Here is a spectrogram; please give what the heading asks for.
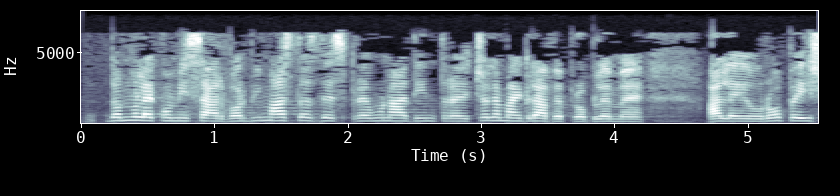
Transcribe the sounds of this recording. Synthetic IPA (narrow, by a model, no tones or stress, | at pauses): d̪o̞mnule̞ko̞misarvo̞rbimast̪əzʲd̪e̞spɾe̞unad̪int̪ɾe̞t͡ʃe̞le̞majɡɾave̞pɾo̞ble̞me̞ | ale̞ːuɾo̞pe̞j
